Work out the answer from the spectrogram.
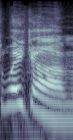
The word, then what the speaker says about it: Wacom: very popular drawing tablet company i think it's pronounced wacom uh alex it's funny like even his even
